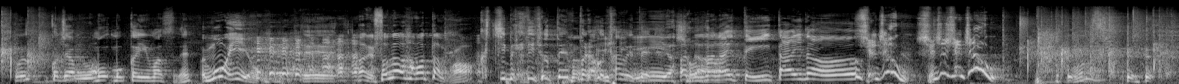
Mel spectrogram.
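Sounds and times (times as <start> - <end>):
scattered hand claps: 0.0 - 0.6, 10.0 - 11.7
speech: 0.2 - 11.7
people laughing: 2.4 - 7.2, 10.5 - 11.7.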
